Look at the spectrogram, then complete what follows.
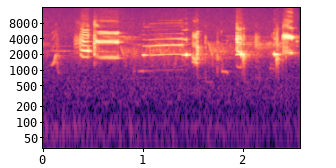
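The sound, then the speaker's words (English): A native Hawaiian forest bird calls in a quick series of bright, squawking and whistled notes, some harsh and buzzy, others clear and rising, heard alone with no talking. “I've seen and heard this spectacular bird on Kauai and Oahu and Maui and Hawaii islands”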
